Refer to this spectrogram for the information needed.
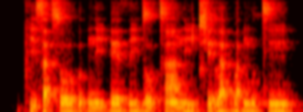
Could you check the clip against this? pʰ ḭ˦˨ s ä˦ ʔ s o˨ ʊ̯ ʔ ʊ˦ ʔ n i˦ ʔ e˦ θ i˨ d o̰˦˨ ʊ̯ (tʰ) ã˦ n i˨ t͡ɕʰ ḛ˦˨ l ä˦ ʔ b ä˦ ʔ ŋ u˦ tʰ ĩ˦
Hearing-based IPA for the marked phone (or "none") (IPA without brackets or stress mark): tʰ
